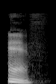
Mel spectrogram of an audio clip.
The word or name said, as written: f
